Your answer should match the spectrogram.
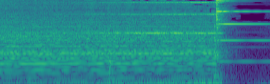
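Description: A sustained, ominous music chord cuts off abruptly about one and a half seconds in, and a single ding from a desk service bell rings on in its place.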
